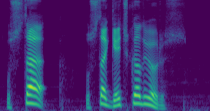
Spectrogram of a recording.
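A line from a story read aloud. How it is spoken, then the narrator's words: Director shouting. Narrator (Turkish): Yönetmen bağırıyor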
